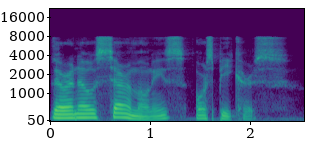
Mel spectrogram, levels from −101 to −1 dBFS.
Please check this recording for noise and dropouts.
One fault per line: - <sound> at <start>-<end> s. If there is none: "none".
none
